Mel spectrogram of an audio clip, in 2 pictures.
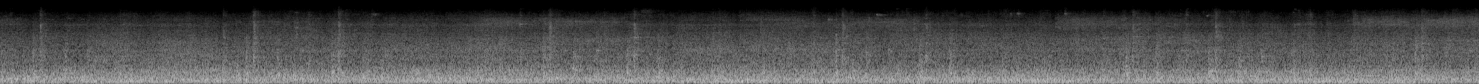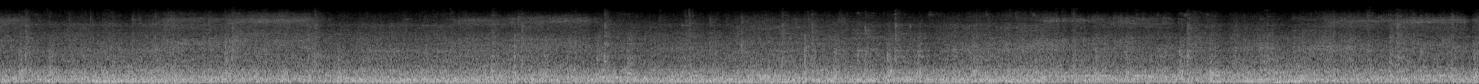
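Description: A train running on the rails, with a steady rumble of wheels and running gear that holds at an even level throughout.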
